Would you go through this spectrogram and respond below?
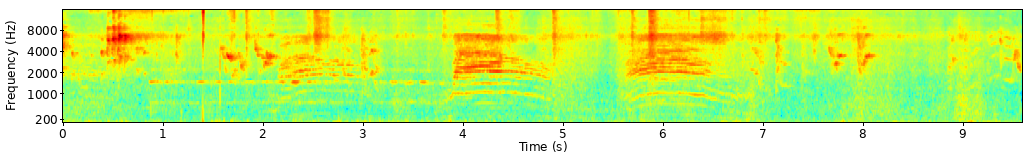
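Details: Sorna the pet cat crying for cat food: a few drawn-out, arching meows, each rising then falling, about two seconds apart, with faint background rustle and an occasional knock.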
